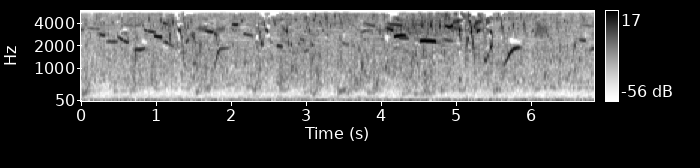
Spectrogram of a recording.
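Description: Steady rippling water of a meandering river in Grasslands National Park, Canada, flows continuously while several birds chirp and whistle lightly in the background, their brief calls growing a little more frequent toward the end.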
